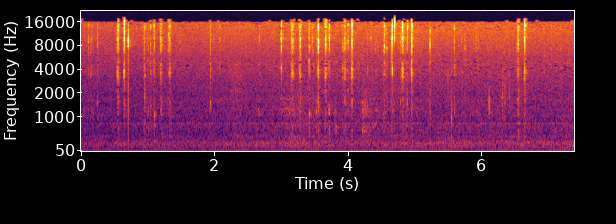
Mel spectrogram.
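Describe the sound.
Keys clicking as someone types code on a computer keyboard: many quick, light taps in irregular bursts with short pauses, faint and alone, without talk.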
